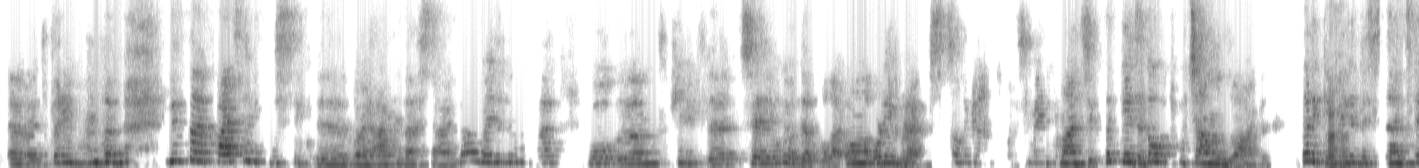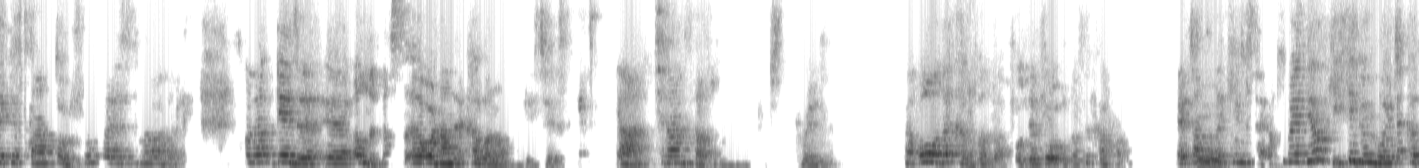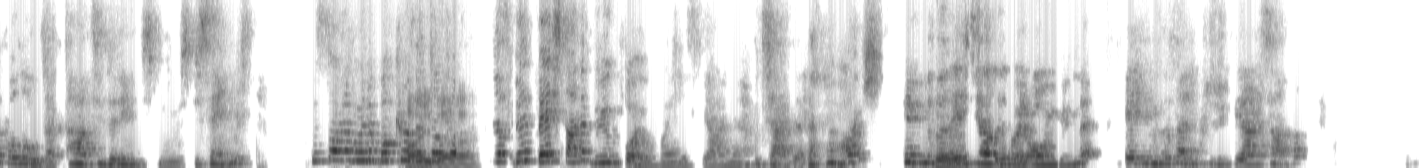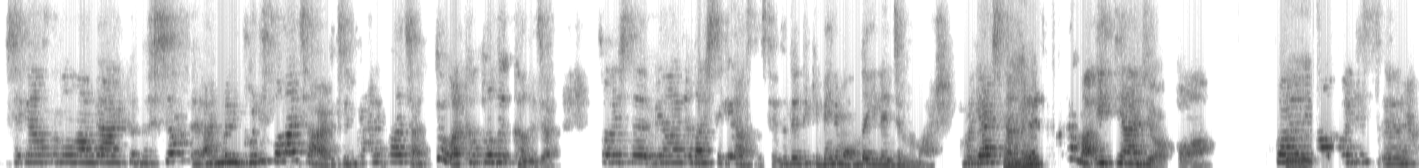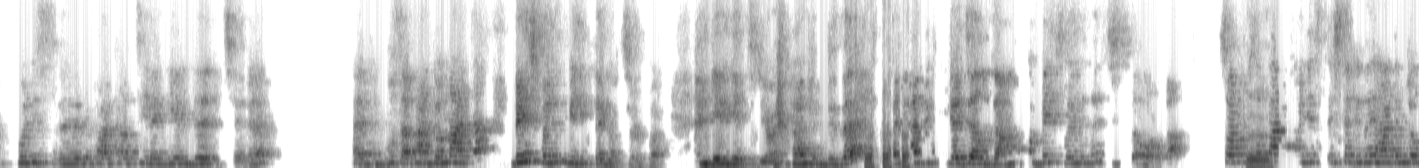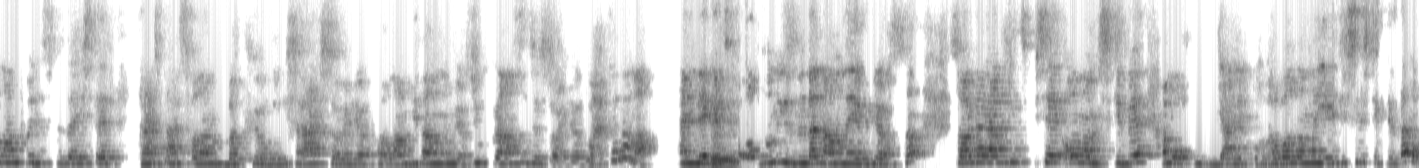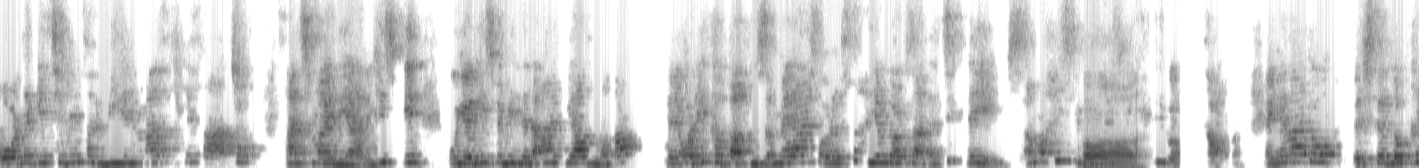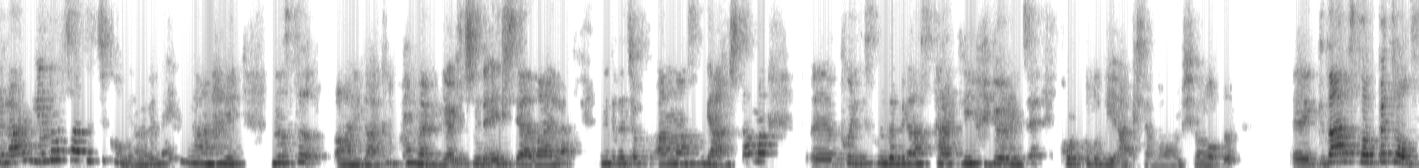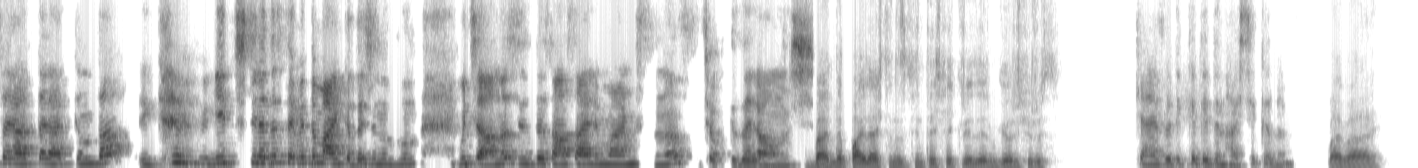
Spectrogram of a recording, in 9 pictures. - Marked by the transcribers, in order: other background noise; unintelligible speech; chuckle; tapping; distorted speech; laughing while speaking: "biz"; unintelligible speech; chuckle; laughing while speaking: "var"; laughing while speaking: "yani"; laugh; laughing while speaking: "zaten"; static; unintelligible speech; in English: "locker'lar"; laughing while speaking: "kapanabiliyor"; laughing while speaking: "sertliğini"; chuckle
- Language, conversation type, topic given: Turkish, unstructured, En sürpriz dolu seyahat deneyiminiz neydi?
